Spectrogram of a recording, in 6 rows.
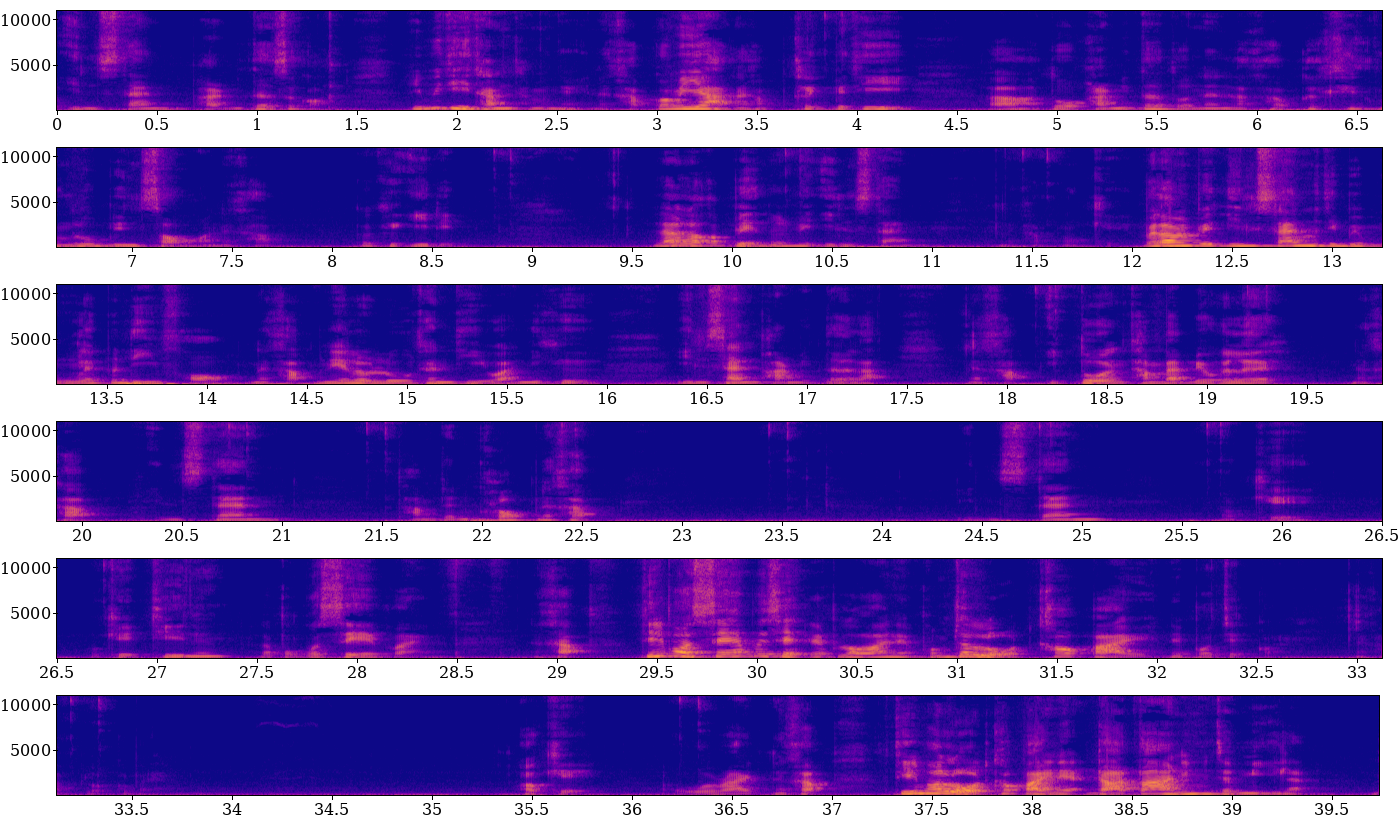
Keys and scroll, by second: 28.8 ctrl+s.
